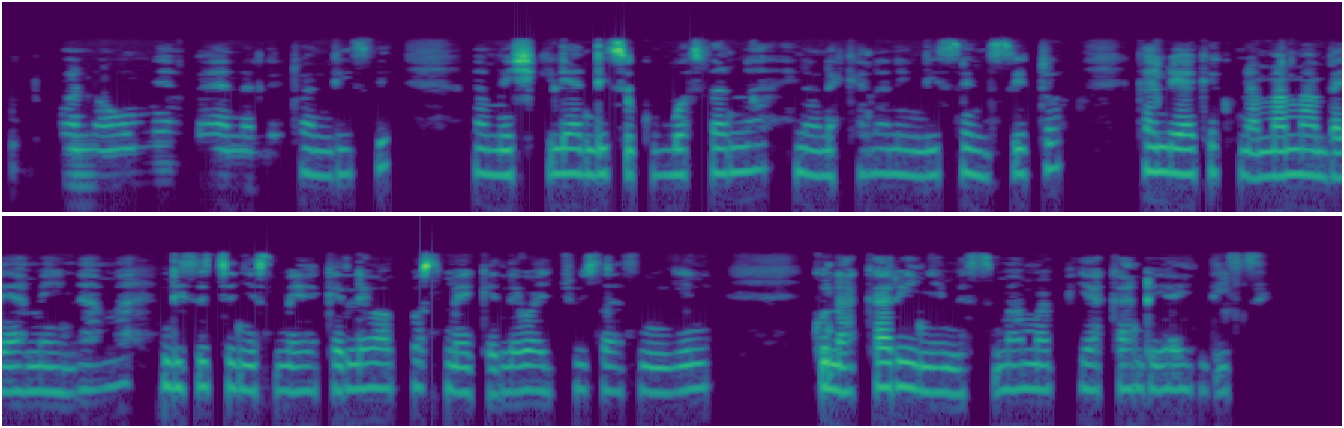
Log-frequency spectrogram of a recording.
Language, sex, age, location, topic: Swahili, female, 18-24, Nakuru, agriculture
